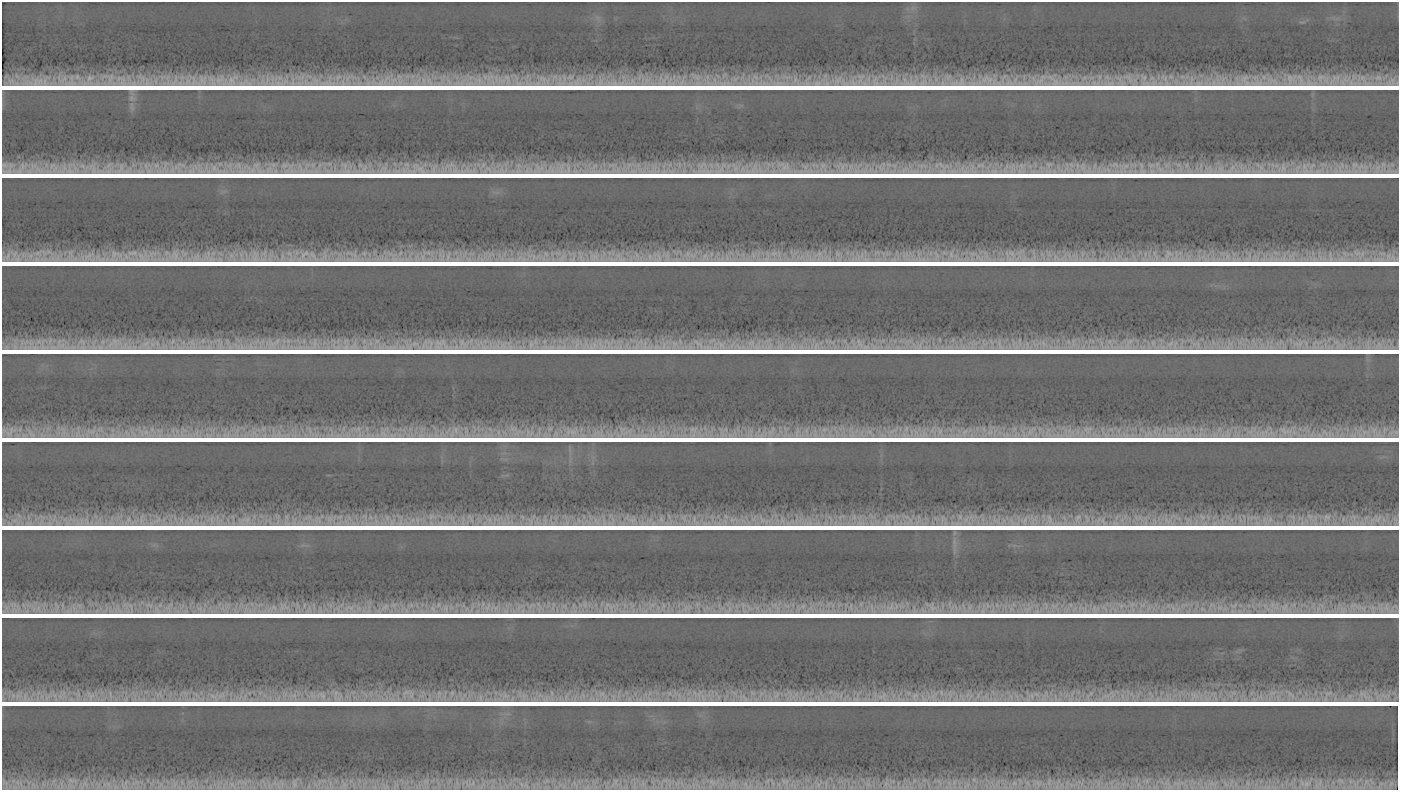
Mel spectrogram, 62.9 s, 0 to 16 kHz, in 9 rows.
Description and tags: This airplane ambience was recorded with the Zoom H6 and its XY stereo capsule on the flight from Stavanger to Oslo, Norway.
air, airplane, airplane-ambience, ambience, destination, fly, Martin, norway, Norwegian, oslo, plane, stavanger, XY, Zoom, Zoom-H6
